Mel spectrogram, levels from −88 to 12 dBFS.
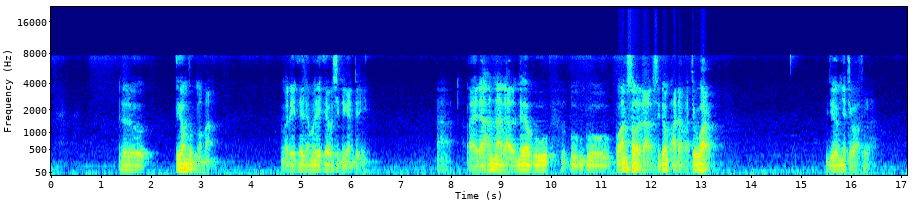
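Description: Speech, likely passed through AAC compression at a low bitrate, around 24 kbps, so nothing survives above 7.6 kHz and the voice sounds dull and smeared with a fizzy, warbling edge. From 10.30 to 14.54 s, sample clock jitter of a few microseconds times samples unevenly, adding a rough hiss about 35 dB below the speech that swells on louder, brighter sounds.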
